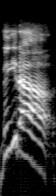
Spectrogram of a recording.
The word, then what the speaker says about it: Viddya: Vida.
